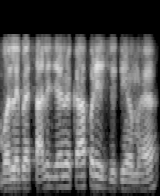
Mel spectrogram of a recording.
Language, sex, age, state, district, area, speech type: Hindi, male, 18-30, Bihar, Vaishali, rural, conversation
